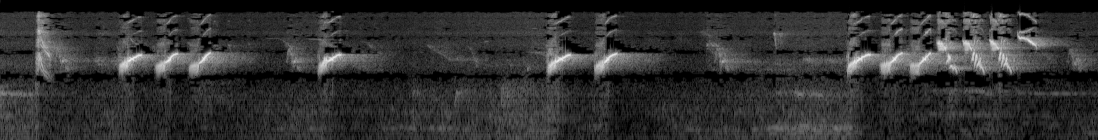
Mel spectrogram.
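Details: Double-collared seedeater singing tui-tui song with no female nearby: bright rising whistled notes delivered in clusters of two to four, pausing between bursts, ending in a faster run of overlapping chirps.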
